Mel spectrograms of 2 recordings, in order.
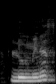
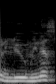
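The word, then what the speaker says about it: luminous: लूमिनस का मतलब होता है उज्जवल। अगर आप इसे चाहें तो ल्यूमिनस भी पढ़ सकते हैं, ये भी हमारा उच्चारण सही माना जाएगा।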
